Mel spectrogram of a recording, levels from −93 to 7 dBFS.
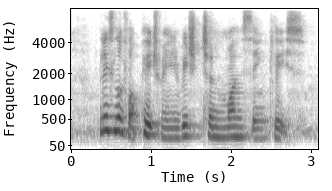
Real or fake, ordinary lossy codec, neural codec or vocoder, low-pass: fake; none; codec, 16 kHz, 4 kbps, FreqCodec, smaller model; none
